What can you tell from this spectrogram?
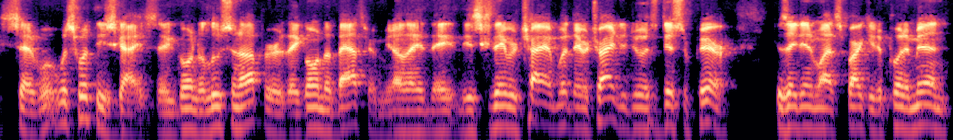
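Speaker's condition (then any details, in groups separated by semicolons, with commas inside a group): Parkinson's disease; right brain more affected, left body side compromised, early muscle, posture changes, limp, prior neck surgery; once unable to talk on broadcast around diagnosis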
